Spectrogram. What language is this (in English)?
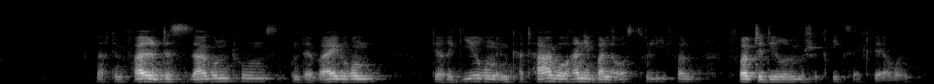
German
